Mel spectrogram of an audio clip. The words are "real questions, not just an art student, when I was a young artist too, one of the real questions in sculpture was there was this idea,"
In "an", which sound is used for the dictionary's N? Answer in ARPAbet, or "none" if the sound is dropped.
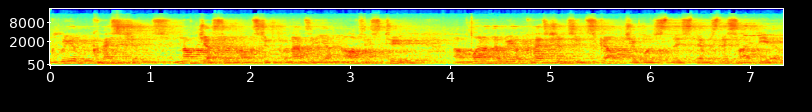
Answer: L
